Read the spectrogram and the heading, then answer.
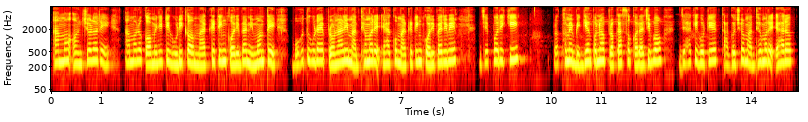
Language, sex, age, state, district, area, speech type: Odia, female, 60+, Odisha, Kandhamal, rural, spontaneous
